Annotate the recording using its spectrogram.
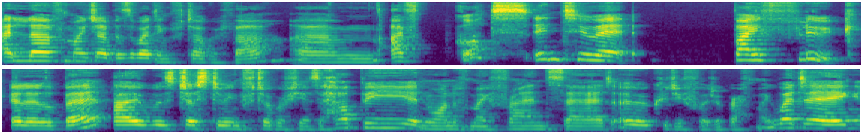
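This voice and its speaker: With a slight French accent, a woman speaks at a moderate pace in a medium pitch, using lively intonation and big swings in loudness. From France. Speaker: wedding photographer. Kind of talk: podcast interview.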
